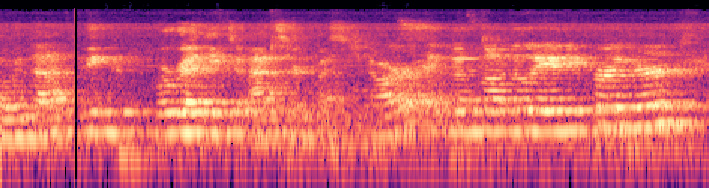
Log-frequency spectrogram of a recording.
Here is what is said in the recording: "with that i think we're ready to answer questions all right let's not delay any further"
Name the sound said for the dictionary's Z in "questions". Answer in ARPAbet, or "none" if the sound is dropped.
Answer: none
